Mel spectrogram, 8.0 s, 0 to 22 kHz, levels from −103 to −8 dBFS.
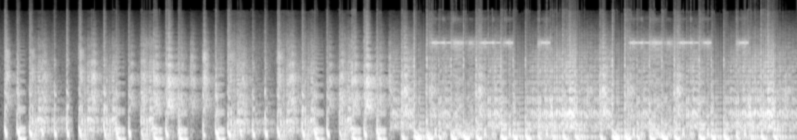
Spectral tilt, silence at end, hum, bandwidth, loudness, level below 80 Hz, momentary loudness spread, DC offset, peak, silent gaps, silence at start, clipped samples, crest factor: -4.5 dB/octave; 0 s; none; 17 kHz; -8 LUFS; -16 dBFS; 3 LU; 0.1%; 0 dBFS; none; 0.05 s; 3%; 8 dB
